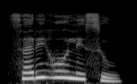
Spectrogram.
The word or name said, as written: ಸರಿಹೋಲಿಸು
